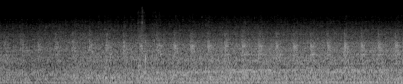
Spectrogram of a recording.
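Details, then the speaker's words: Dodge V10 truck at operating temperature, idling in neutral, no load: steady sharp knock-clack tapping about three times a second; cause not yet determined. Finding: engine knock, cause undetermined. "And this truck has been knocking and clacking. Okay, so here it is at operating temperature and uh just sitting here idling in neutral."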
